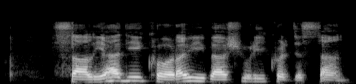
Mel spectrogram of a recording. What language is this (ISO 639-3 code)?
ckb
